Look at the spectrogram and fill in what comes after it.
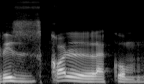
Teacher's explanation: tanwin bertemu lam idgham bila ghunah dimasukkan tapi tidak dengung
